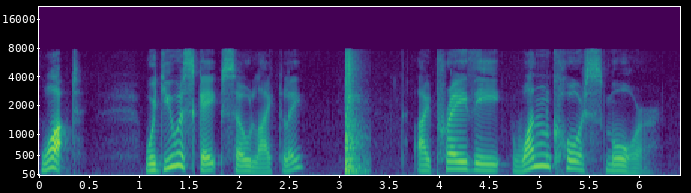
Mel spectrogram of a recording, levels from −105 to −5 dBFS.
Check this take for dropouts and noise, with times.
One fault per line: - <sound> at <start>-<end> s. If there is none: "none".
- thud at 3.1-3.3 s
